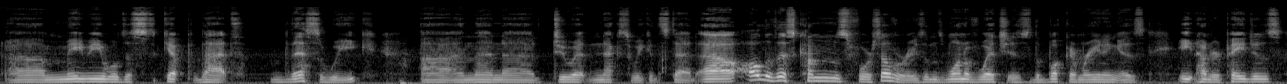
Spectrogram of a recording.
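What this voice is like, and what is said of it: Strained, fading voice. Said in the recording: “I feel like I'm losing my voice a little bit and the coughs will start to come hard and heavy”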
